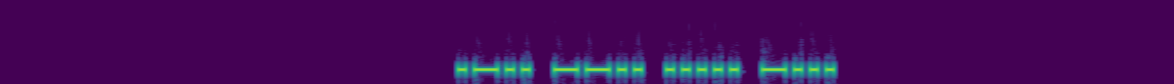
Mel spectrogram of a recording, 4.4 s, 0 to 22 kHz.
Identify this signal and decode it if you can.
Morse code, heard as a keyed tone, about 42 wpm, 700 Hz. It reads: LZ5B
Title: DXCC-100 Call Signs - 4 Characters - 40wpm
